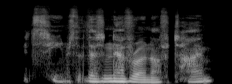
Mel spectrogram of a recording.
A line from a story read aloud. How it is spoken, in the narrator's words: sighed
